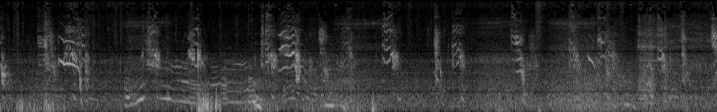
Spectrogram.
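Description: A lion cub gives short, whining mews and grunts to its mother, with voices and clatter behind.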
